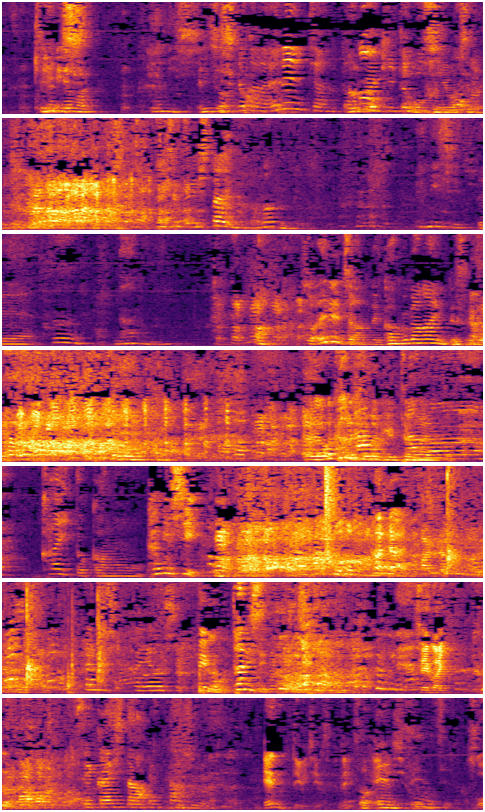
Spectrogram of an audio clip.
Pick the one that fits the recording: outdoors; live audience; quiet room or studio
live audience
